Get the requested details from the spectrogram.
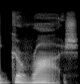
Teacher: Americans say garage with the stress at the end and almost a French-influenced sound.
